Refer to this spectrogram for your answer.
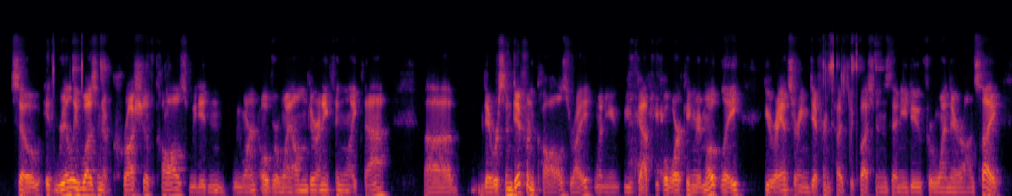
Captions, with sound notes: So, it really wasn't a crush of calls. We weren't overwhelmed or anything like that. There were some different calls, right? When you, (coughing in background) you've got people working remotely, you're answering different (crackling) types of questions than you do for when they're on-site.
